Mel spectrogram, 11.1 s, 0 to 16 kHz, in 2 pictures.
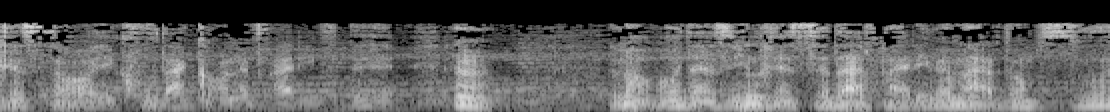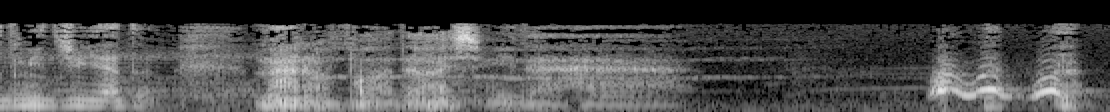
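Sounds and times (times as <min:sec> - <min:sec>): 
speech: 0:00.0 - 0:08.8
dog barking: 0:10.2 - 0:11.0.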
